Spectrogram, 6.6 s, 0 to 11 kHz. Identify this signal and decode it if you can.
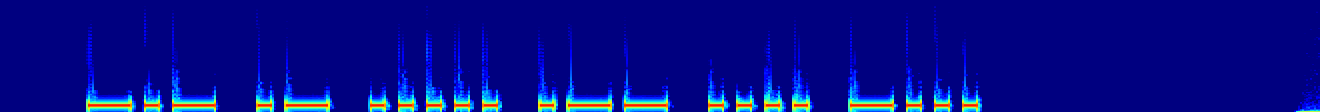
Morse code, heard as a keyed tone, about 18 wpm, 700 Hz. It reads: KA5WHB
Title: Speed Racing - USA 2x3 Call Signs 17wpm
